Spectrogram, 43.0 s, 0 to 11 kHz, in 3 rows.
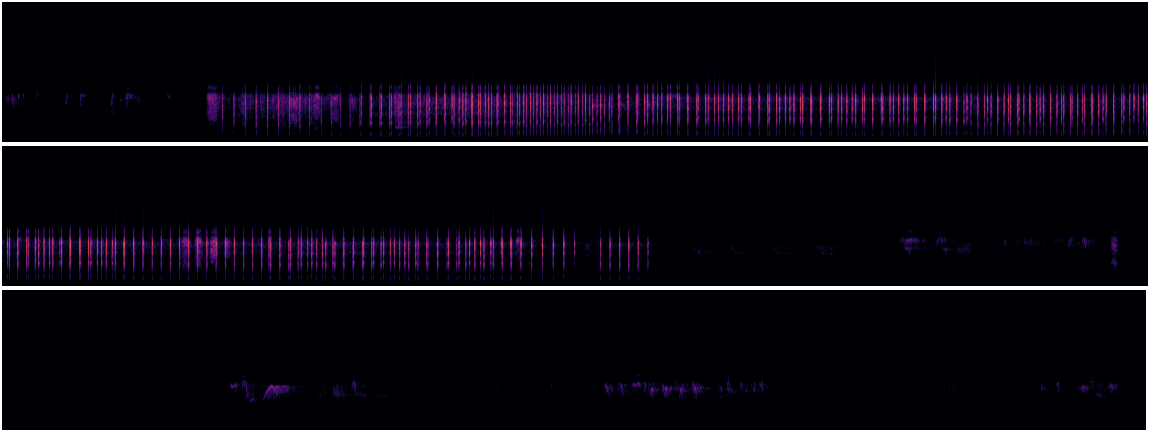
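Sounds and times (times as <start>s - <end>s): faint bird chirps: 0.0s - 28.4s, 29.8s - 38.4s, 41.6s - 42.8s
storks bill-clattering: 2.6s - 22.4s.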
